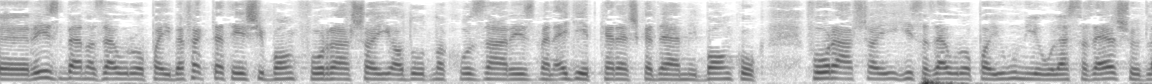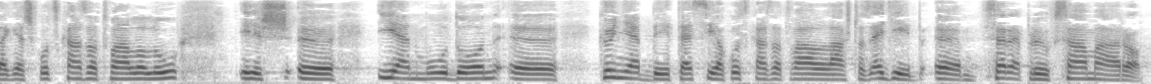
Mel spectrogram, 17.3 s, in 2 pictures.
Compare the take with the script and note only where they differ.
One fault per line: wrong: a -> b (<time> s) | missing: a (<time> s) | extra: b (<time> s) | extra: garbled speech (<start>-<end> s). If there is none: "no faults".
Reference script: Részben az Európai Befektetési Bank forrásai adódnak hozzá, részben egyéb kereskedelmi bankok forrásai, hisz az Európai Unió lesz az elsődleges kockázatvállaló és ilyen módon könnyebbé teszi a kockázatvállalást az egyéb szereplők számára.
no faults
